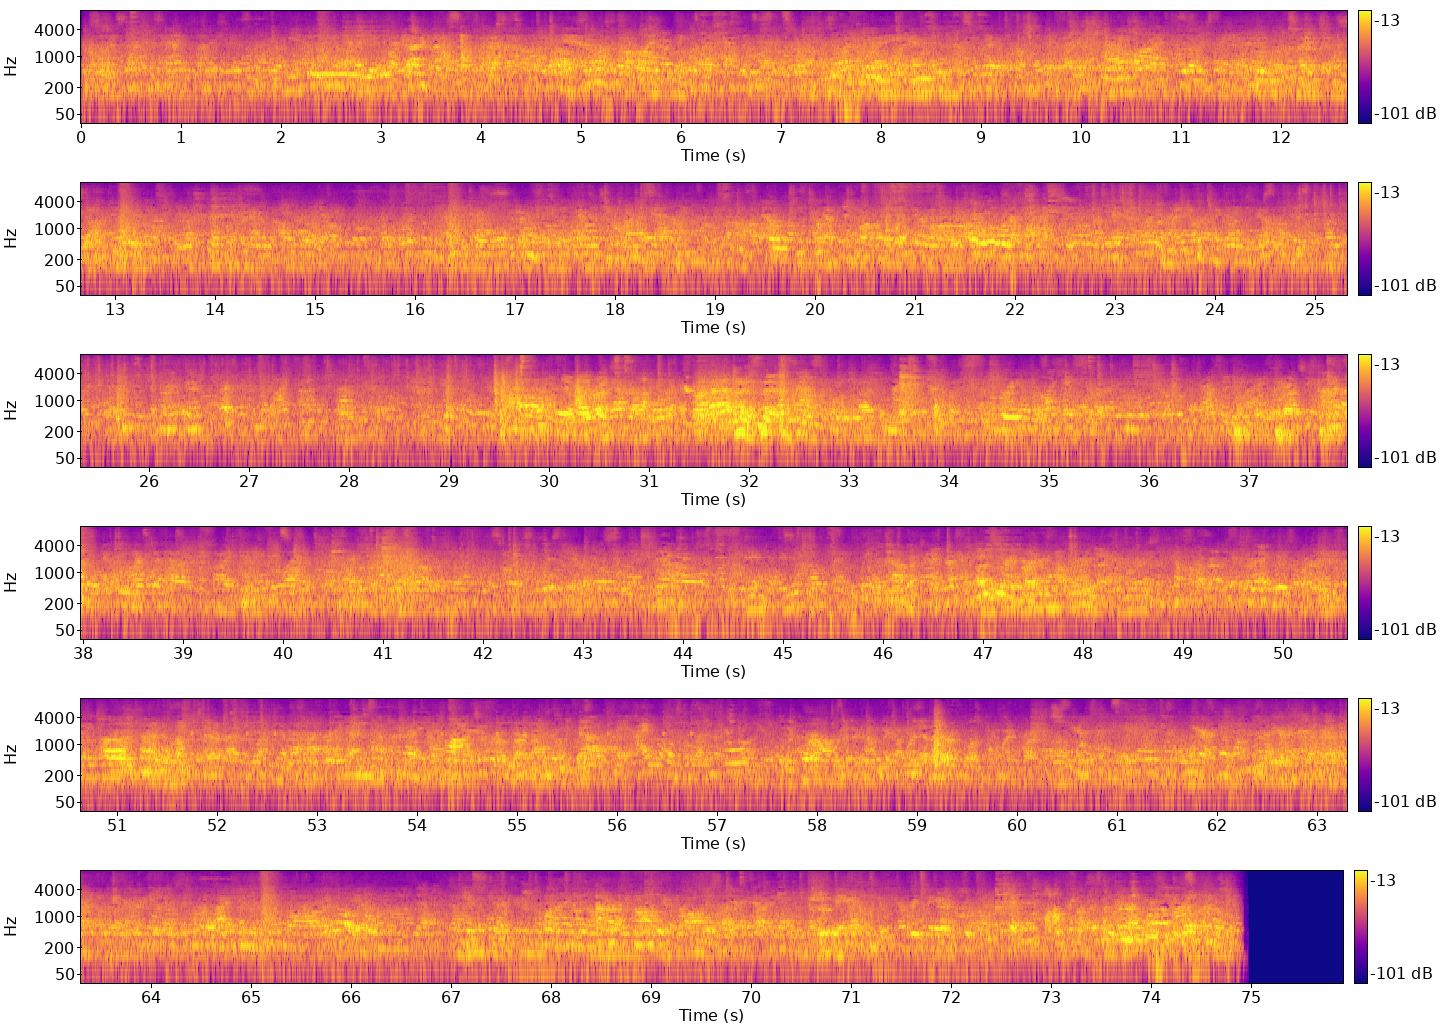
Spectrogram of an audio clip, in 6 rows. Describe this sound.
Harry's Roadhouse, Santa Fe, New Mexico lunch crowd walla. Recorded with Tetramic ambisonic microphone, b-format *NOTE: you will need to decode this b-format ambisonic file with a plug-in such as the (free)SurroundZone2 which allows you to decode the file to a surround, stereo, or mono format. Also note that these are FuMa bformat files (and opposed to AmbiX bformat).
